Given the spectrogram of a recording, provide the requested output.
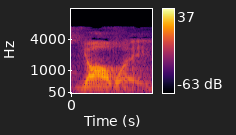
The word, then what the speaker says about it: Yahweh: And that's described in the Hebrew by four letters, which our English letters are not Hebrew, obviously, but the four letters would transliterated be YHWH, which we pronounce Yahweh.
